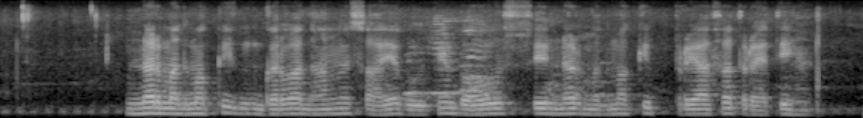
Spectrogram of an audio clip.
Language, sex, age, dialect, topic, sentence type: Hindi, male, 18-24, Kanauji Braj Bhasha, agriculture, statement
